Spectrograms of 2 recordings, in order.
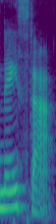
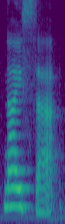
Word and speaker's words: Neistat: so i picked casey neistat i'm sorry i thought that's how you said his name what how do you say his name casey neistat no nei nice nice nice set casey nice that sounds like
